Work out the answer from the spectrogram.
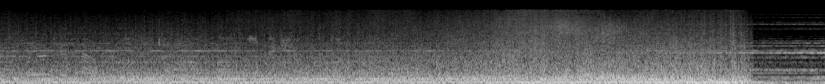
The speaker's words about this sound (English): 3, 2, 1, and liftoff of the 25th Space Shuttle mission.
